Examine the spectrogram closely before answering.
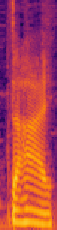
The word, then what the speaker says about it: dye: Dye. So, it's pronounced exactly the same way as, you know, to die to not live anymore.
